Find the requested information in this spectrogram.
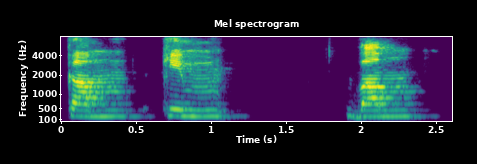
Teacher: So for the anuswaraha, kam, kim, vam, the anuswara, the dot on top, that is pronounced with the nose.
